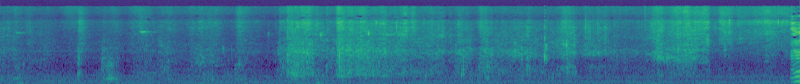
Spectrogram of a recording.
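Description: Faint mouth sounds of a person chewing a bite of a keto snack bar, with soft breathy noises about three seconds in and again near the end.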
